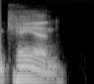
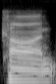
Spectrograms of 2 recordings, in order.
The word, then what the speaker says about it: Cannes: By the way, see you in Cannes. I got that completely wrong. I said con. You know, it's fun to drink wine. – Yeah, but at least you didn't pronounce the S.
